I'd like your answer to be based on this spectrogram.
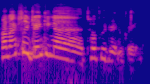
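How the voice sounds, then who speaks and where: A woman's voice: high voice, expressive, fast talker, bright, forceful tone, a little hiss or hum, rough recording. Frank young woman in podcast chat. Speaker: podcast co-host.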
